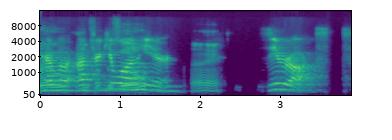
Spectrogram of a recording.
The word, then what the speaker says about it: Xerox: a tricky one here xerox i love this one it sounds like a z or z as you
